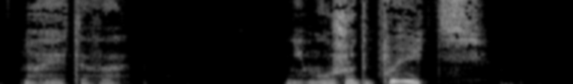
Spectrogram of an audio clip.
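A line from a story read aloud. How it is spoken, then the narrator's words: Quiet woman's voice. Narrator (Russian): она тихо сказала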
